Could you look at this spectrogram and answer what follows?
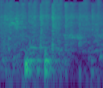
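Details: Domestic pigeon, likely of a Kaldom pair kept on a pigeon farm: two low, throaty coos, each about a tenth of a second and spaced a quarter second apart, over faint indoor room noise.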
